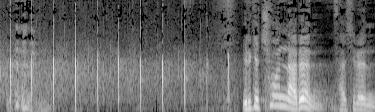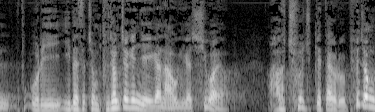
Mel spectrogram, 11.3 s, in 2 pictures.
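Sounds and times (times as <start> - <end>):
audience applause: 0.0 - 3.5
speech: 3.6 - 9.1, 9.7 - 11.2.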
